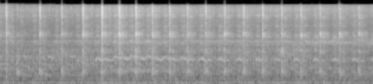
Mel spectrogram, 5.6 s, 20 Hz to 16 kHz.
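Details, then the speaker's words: PM Research 6CI horizontal steam engine kit (1.5 in bore, 1/4 HP, ~250 rpm top speed) running on compressed air without load: crisp, even exhaust chuffs about three and a half per second, no knocks; normal unloaded running. "so there it is running without a load on it"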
